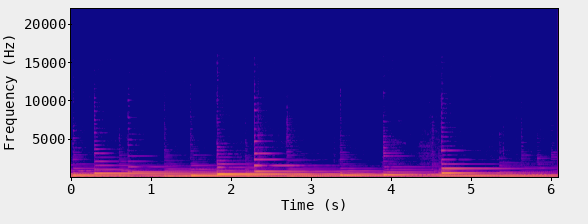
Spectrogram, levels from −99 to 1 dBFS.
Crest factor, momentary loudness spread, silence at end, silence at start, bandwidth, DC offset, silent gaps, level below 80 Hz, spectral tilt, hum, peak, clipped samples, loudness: 16 dB; 11 LU; 0 s; 0 s; 5.6 kHz; under 0.1%; none; -78 dBFS; -9.5 dB/octave; none; -22 dBFS; under 0.1%; -37 LUFS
